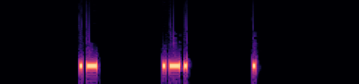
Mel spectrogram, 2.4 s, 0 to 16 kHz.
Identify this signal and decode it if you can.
Morse code, heard as a keyed tone, about 48 wpm, spaced as for 17 wpm, 690 Hz. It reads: ARE
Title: 6x Character Spacing - Top 100 Words - 50wpm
